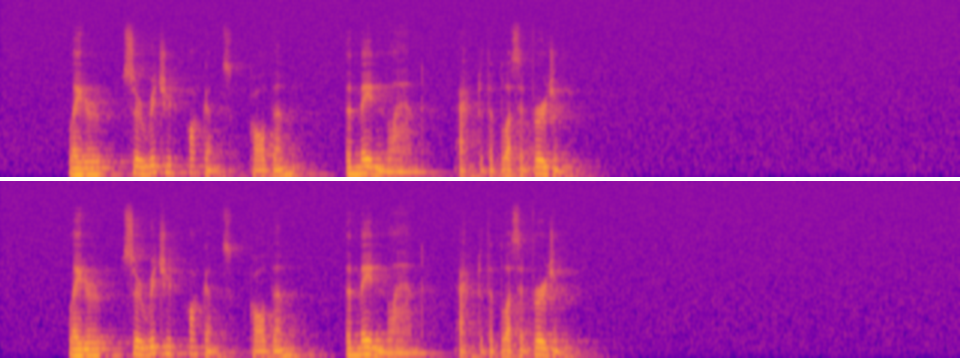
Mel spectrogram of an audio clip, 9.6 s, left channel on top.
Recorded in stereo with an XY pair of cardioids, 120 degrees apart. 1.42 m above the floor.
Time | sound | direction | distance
0.7 | a man speaking | 5° right | 1.1 m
